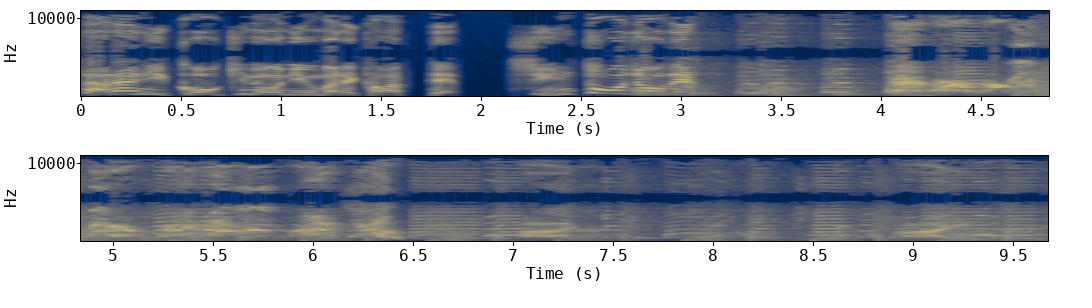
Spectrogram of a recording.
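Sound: dog barking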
